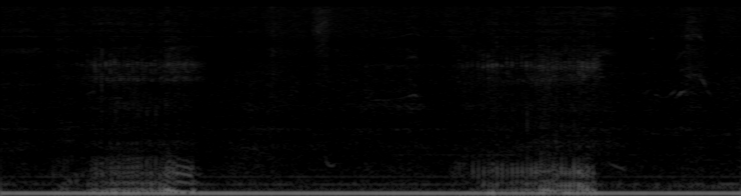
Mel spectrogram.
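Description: An English Bulldog puppy snores in slow, raspy breaths about every three seconds over a steady low hum.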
